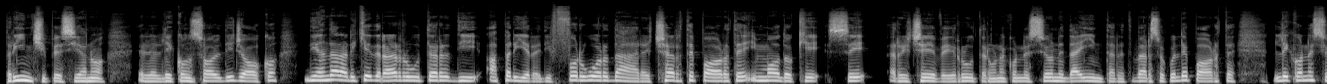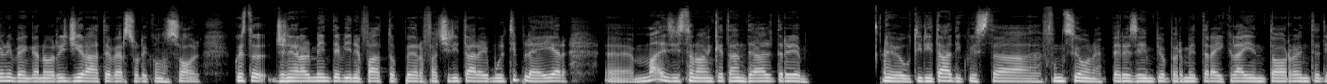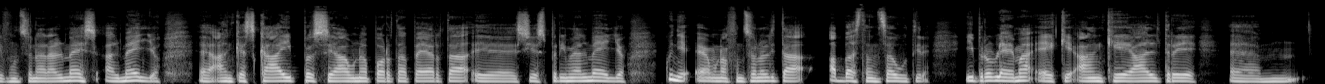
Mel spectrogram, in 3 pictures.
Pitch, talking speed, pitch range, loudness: 150 Hz, 145 wpm, 145-165 Hz, -14 LUFS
